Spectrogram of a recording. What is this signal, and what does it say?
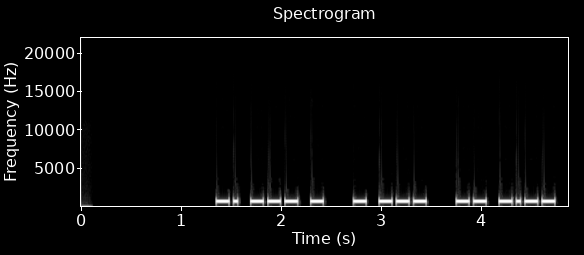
Morse code, heard as a keyed tone, about 28 wpm, 700 Hz. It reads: NOT TO MY
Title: Sentences from Top 1000 Words - Review Part 3 - 28wpm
